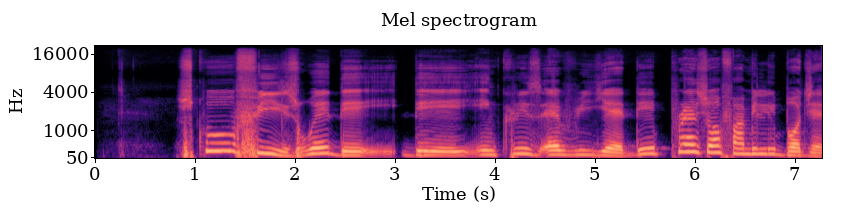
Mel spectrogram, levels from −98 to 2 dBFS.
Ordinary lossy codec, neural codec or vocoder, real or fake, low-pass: none; vocoder, 48 kHz, 128 mel bands, Vocos; fake; 19.8 kHz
